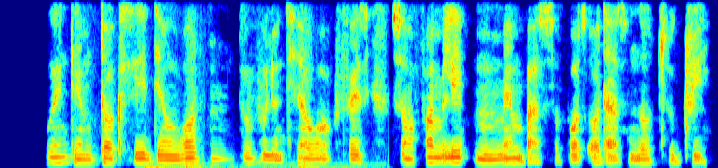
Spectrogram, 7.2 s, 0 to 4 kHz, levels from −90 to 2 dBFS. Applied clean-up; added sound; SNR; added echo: neural mask model DeepFilterNet 3.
